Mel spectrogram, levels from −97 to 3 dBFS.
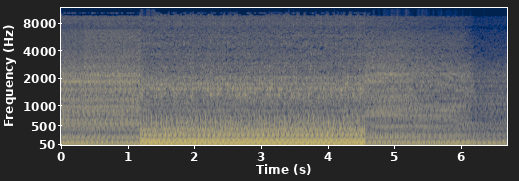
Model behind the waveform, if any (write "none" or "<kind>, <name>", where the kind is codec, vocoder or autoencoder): none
